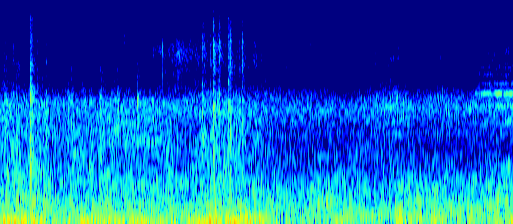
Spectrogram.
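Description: A pigeon's feathers rustle softly as its wings are handled.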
